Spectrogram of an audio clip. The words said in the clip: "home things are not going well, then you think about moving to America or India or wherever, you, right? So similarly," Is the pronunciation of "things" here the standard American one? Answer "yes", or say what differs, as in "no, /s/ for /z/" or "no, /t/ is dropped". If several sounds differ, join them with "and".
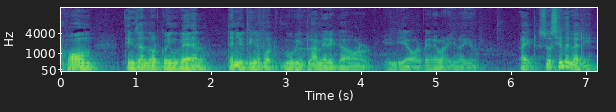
no, /t/ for /θ/ and /s/ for /z/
